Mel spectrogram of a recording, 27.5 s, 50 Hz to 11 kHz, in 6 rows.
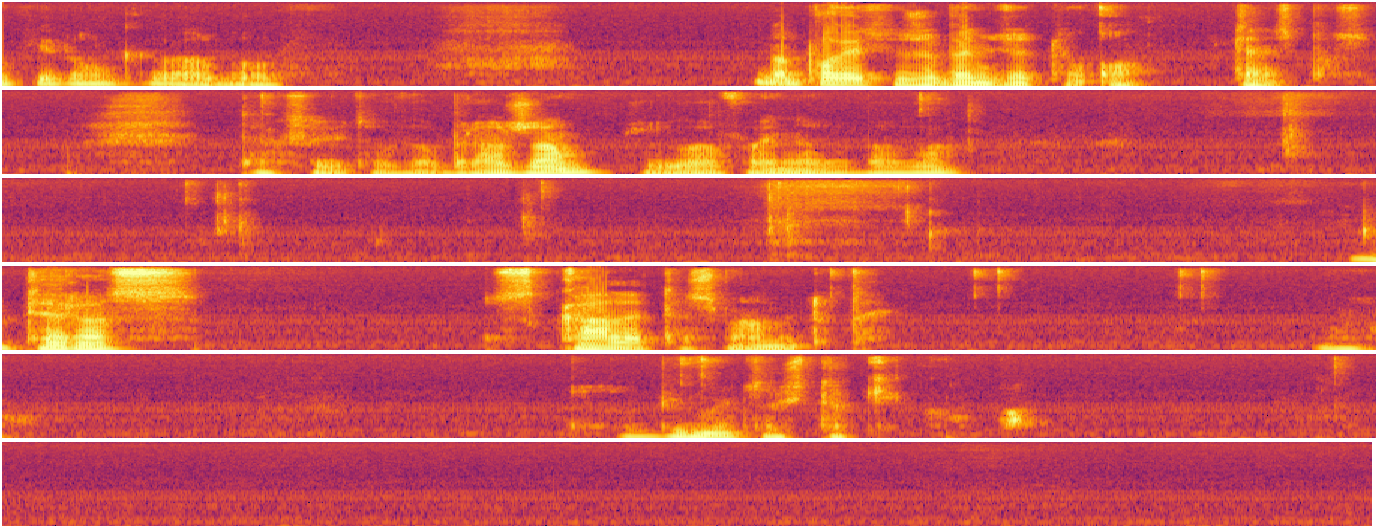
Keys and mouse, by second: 5.3-7.5 middle drag, 8.7 middle click, 10.8 shift+click, 11.6 middle click, 16.3 click, 16.8 click, 17.5 click, 22.6-27.4 middle drag.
